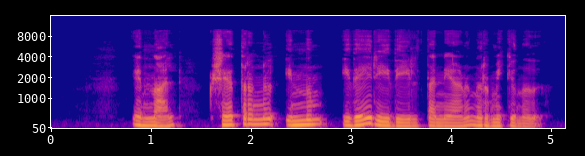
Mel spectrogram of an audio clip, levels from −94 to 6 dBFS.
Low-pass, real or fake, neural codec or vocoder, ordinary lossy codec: 9.9 kHz; real; none; none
